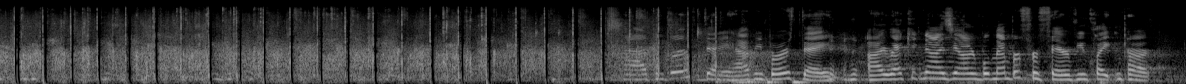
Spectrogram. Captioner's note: applause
